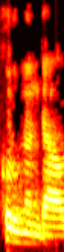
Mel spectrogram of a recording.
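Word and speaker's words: Groenendaal: one was called greendale uh kurunendal that's how it's pronounced in dutch literally translated means greendale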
